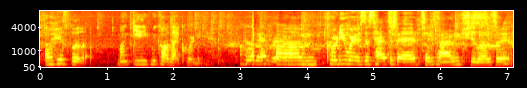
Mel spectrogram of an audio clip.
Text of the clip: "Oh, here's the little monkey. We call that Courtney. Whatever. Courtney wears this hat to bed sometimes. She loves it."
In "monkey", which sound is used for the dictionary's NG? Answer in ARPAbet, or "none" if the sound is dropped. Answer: NG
